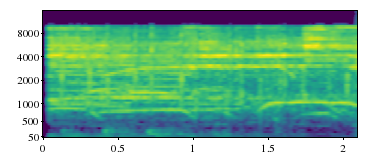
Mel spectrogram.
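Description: Audience cheering, with many high-pitched screams and whoops gliding up and down, over the amplified sound of a rock band on stage.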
